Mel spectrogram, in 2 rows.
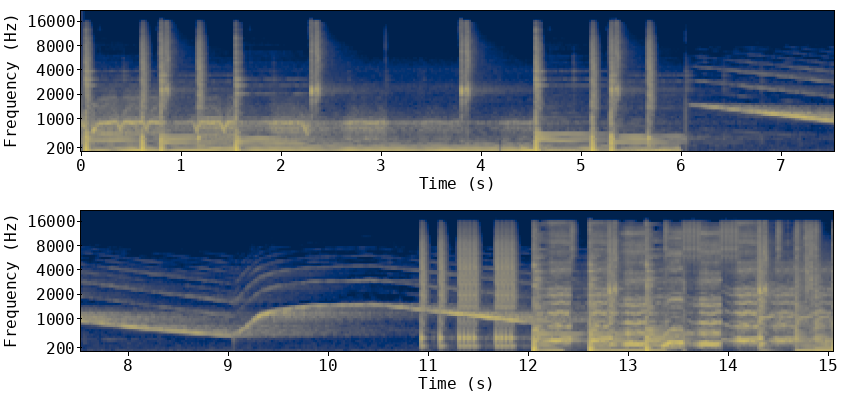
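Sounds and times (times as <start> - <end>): music with a beat: 0.0 - 2.6, 3.8 - 6.0, 10.9 - 15.0
siren wailing: 0.0 - 3.4, 6.0 - 12.6.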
